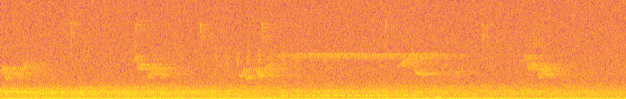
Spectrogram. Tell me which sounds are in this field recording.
Red-eyed Vireo, unknown mammal, Pine Warbler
